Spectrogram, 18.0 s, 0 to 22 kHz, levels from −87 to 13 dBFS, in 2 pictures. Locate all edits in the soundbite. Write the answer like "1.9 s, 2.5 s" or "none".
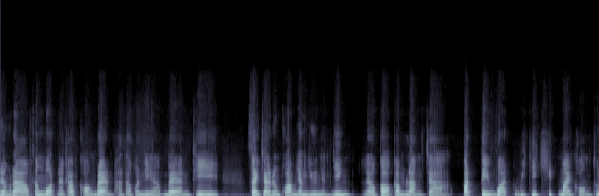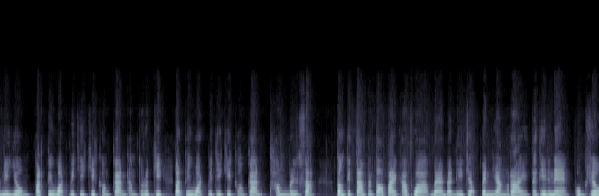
11.5 s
